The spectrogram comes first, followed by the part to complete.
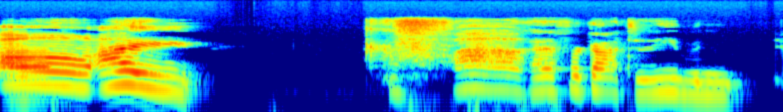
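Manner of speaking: slow, chuckling, laughing through the words. Retelling how a man reacted after holding up the key, imitating someone chuckling. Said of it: "he he kind of chuckles".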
